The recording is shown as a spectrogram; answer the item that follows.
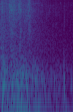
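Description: Rifle fire from Counter-Strike on the Vertigo map during an IEM Sydney match, a short dense burst of rapid shots at moderate level, no voices.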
